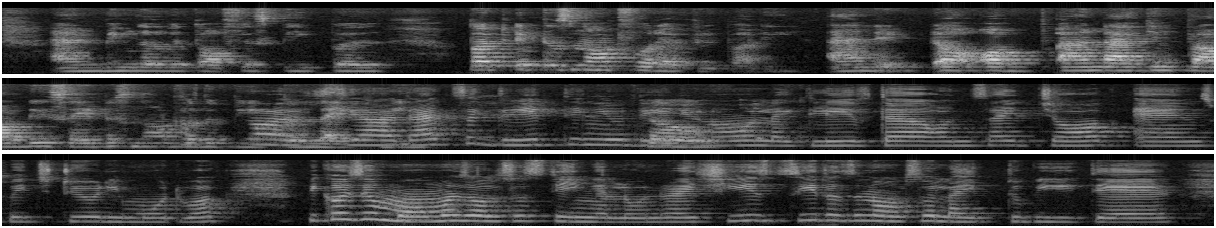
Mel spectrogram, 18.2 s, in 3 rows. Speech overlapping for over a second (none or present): present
